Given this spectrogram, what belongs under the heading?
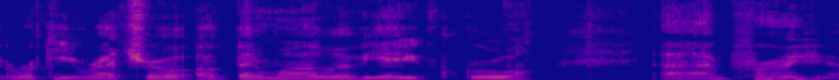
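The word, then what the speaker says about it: Groulx: retro of benoit olivier cruel i'm probably i'm pretty sure it's pronounced like gruel like growl um growl rival sorry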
